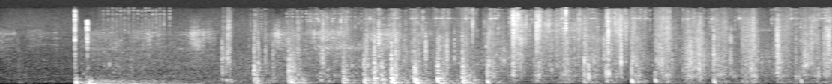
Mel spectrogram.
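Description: Footsteps thud on wooden boards and then crunch on a dirt path at a quick run.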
